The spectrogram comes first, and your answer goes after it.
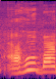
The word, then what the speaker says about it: আহ্বান: উচ্চারণটা ও এর মত আমরা আহবান বলবো না। আহবান বললে কিন্তু উচ্চারণটা ভুল হবে। আহবান অ এর উচ্চারণ ওকারের উচ্চারণ হবে। ঠিক আছে?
